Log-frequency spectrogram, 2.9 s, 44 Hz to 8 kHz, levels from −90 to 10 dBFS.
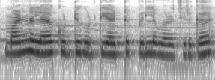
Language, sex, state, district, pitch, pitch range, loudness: Tamil, female, Tamil Nadu, Kanyakumari, 255 Hz, 245-265 Hz, -15 LUFS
